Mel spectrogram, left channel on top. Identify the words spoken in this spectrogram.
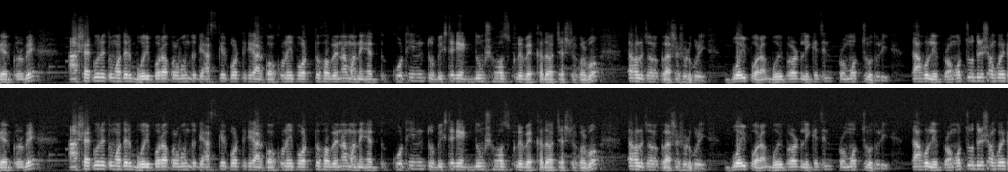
করবে। আশা করি তোমাদের বই পড়া প্রবন্ধটি আজকের পর থেকে আর কখনোই পড়তে হবে না, মানে এত কঠিন টপিকটাকে একদম সহজ করে ব্যাখ্যা দেওয়ার চেষ্টা করবো। তাহলে চলো ক্লাসটা শুরু করি। বই পড়া লিখেছেন প্রমোদ চৌধুরী। তাহলে প্রমোদ চৌধুরী সম্পর্কে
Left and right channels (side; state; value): right; noise; hiss, 28 dB below the sound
